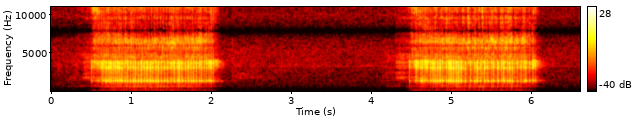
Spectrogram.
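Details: Adult man snoring in sleep after a long night: two loud, buzzing, rattly snores of about 1.5 seconds each, with quiet pauses between them.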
